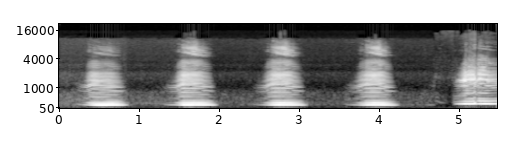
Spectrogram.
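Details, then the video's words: Night frog chorus in a natural setting: five deep, droning, resonant croaks, each lasting nearly a second and repeating steadily about once a second, with the final note slightly higher and harsher. "Frog Sounds, Natural Frogs Singing in the World"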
